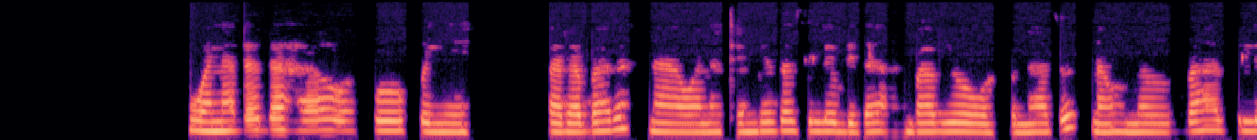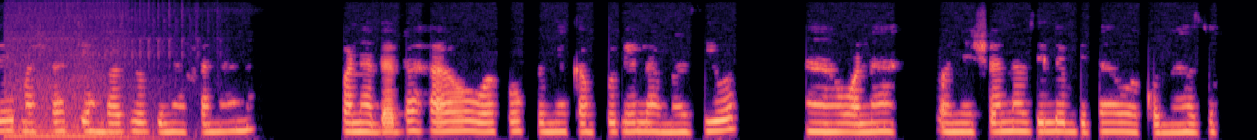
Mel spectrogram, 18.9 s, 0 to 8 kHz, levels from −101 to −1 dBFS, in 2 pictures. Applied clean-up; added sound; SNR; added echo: none; Engine; 13 dB; none.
